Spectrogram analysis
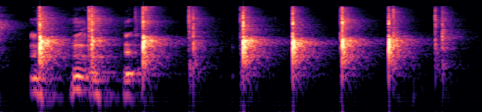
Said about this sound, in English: Clap it up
